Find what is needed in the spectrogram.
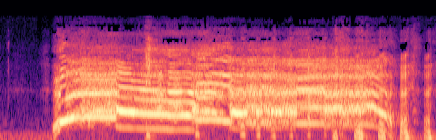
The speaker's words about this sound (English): No, girly, be screaming like a girl. Then I'll have to scream.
